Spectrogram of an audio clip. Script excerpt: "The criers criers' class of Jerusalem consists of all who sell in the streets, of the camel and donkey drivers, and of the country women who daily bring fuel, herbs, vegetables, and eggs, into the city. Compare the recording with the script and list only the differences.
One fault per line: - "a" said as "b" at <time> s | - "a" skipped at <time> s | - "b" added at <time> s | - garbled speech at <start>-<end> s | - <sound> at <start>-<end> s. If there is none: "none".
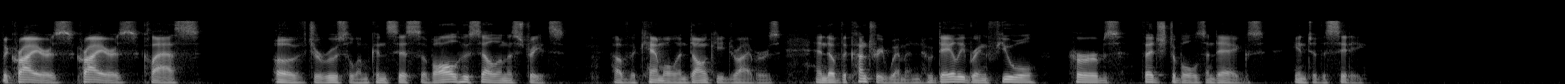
none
